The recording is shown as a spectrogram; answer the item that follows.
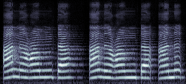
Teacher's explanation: اس کے بعد انعمت، انعمت، حمزہ نون زبر ان، یہاں پر نون کے اوپر دیکھیے سکون ہے، یعنی کہ نون ساکن ہے، اور نون ساکن کے بعد حرف عین ہے، تو یہاں پر ہم اظہار کا قاعدہ کریں گے، یعنی کہ نون کی آواز کو ظاہر کرنا ہے۔ یہاں پر بالکل بھی دیر نہیں لگانی، بالکل بھی روکنا نہیں ہے اپنی آواز کو۔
